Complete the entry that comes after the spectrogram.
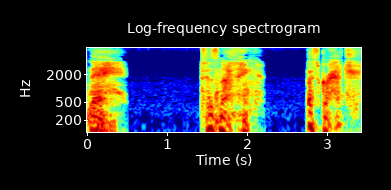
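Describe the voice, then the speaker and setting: A man puts on a raspy character voice. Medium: video game. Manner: archaic formal speech.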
